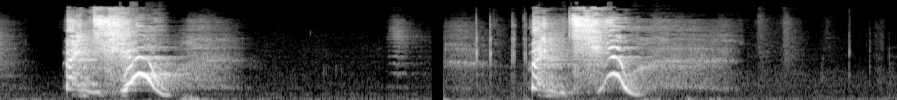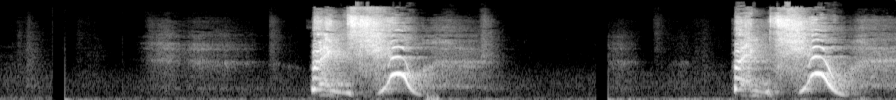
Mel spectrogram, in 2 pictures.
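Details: Girl with allergies having a sneeze attack, allergy medicine mentioned: four forceful sneezes in a row, each with a sharp voiced burst, a few seconds apart, a repeated sneezing fit.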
